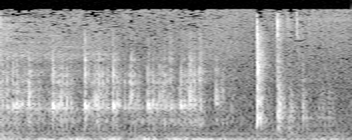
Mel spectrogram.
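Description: Dice roll in a tabletop game: a run of light, regular clicks, then a few sharper clatters as the dice land, all fairly faint over a low background hum.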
